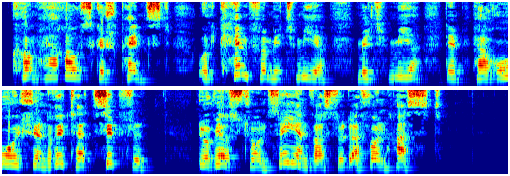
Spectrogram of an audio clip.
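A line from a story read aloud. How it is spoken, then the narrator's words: Trembling called out. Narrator (German): rief er mit zittriger Stimme, und eine Gänsehaut kroch über seinen Rücken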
